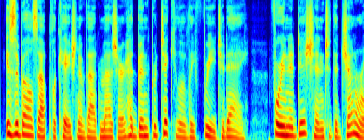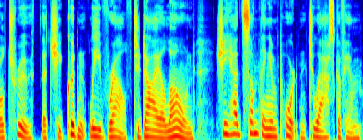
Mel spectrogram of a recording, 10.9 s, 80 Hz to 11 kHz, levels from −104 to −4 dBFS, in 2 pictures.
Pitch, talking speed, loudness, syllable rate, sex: 175 Hz, 185 wpm, -19 LUFS, 5.7 syllables/s, female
